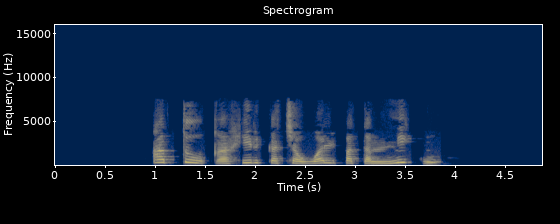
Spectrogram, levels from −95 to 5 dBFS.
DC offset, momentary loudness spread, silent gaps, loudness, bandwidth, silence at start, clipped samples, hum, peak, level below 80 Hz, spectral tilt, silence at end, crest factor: under 0.1%; 7 LU; none; -25 LUFS; 7.6 kHz; 1 s; under 0.1%; none; -8 dBFS; -82 dBFS; -4.5 dB/octave; 1 s; 20 dB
